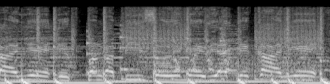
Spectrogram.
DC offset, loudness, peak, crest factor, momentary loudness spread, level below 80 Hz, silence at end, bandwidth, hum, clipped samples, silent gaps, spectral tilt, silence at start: under 0.1%; -11 LUFS; 0 dBFS; 10 dB; 2 LU; -18 dBFS; 0 s; 16 kHz; none; under 0.1%; none; -5 dB/octave; 0 s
